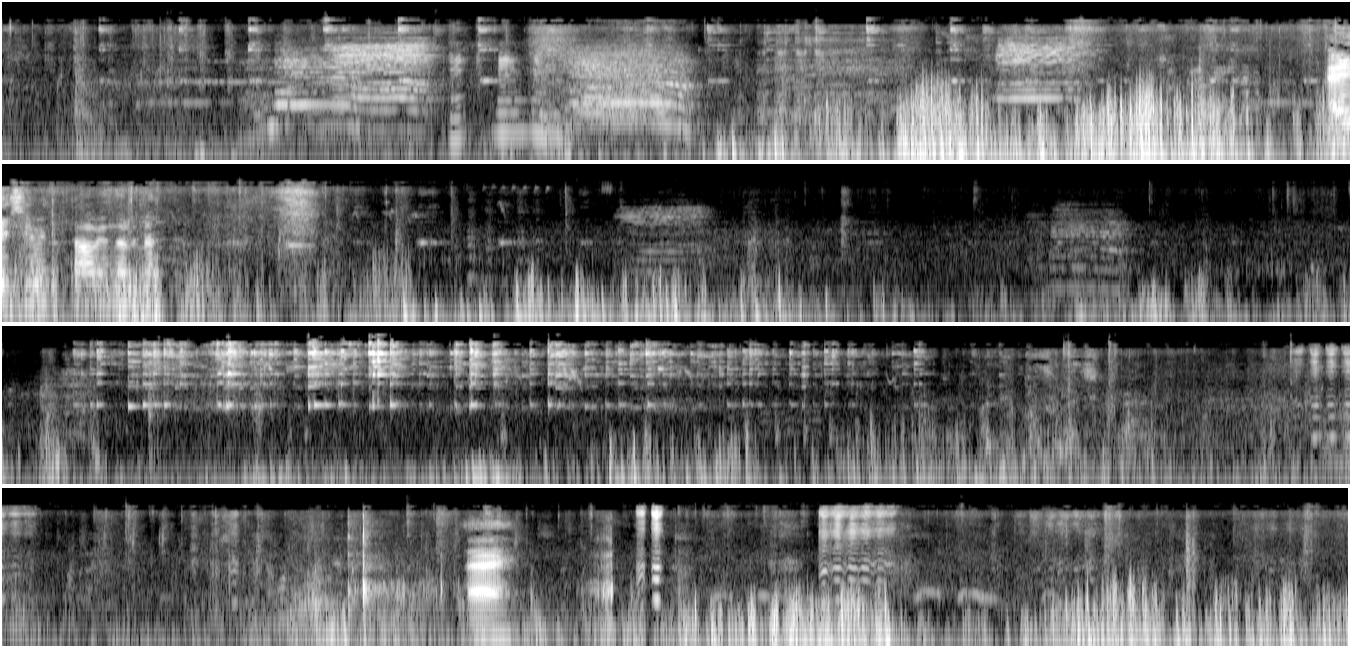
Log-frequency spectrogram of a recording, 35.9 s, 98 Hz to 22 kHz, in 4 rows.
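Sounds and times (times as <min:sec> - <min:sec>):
goat kids bleating: 0:01.6 - 0:07.4, 0:13.1 - 0:13.7, 0:26.5 - 0:27.2, 0:31.2 - 0:31.6, 0:32.4 - 0:33.1, 0:33.8 - 0:34.4.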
